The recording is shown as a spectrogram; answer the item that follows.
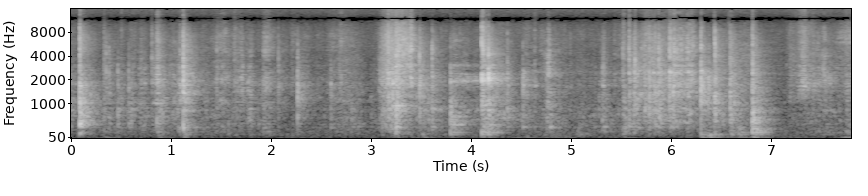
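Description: A Light My Fire Swedish FireKnife package being opened by hand: irregular plastic crinkles, clicks and light knocks nearby, quiet and uneven, with a few sharper snaps.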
